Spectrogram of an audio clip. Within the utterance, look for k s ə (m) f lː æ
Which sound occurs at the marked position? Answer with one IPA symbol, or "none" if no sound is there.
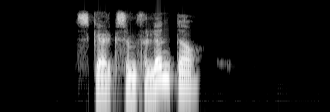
m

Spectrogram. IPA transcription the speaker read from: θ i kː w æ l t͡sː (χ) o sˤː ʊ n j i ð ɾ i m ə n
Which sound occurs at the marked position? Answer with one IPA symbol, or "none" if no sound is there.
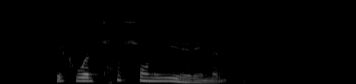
χ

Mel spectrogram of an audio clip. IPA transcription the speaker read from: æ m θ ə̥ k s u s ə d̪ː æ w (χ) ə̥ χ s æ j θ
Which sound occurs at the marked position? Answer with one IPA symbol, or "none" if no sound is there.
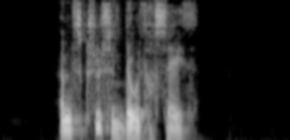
θ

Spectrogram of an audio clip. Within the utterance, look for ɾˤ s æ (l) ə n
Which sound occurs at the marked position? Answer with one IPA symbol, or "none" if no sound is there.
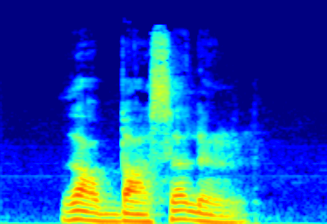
l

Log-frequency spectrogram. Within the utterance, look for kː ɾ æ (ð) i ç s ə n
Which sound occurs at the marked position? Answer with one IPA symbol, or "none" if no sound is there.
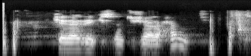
ð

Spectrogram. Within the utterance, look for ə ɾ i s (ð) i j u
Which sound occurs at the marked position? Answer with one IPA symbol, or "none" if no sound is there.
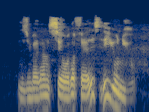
ð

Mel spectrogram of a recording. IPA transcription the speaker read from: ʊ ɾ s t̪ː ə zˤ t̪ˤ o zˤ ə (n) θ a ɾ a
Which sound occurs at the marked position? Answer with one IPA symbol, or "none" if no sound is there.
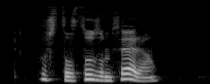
m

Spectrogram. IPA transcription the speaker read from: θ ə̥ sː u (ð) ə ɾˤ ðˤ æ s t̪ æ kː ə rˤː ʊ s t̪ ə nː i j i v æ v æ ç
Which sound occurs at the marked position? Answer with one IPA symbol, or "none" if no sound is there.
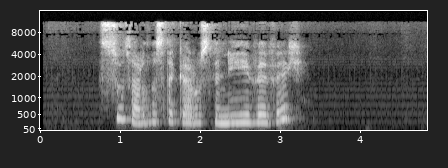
θ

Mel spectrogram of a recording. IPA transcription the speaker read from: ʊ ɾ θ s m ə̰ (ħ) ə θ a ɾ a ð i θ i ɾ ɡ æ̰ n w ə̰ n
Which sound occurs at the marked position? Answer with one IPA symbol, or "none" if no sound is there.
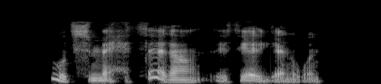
ħ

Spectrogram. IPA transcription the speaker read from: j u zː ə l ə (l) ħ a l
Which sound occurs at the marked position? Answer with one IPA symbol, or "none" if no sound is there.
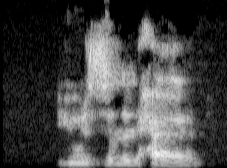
l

